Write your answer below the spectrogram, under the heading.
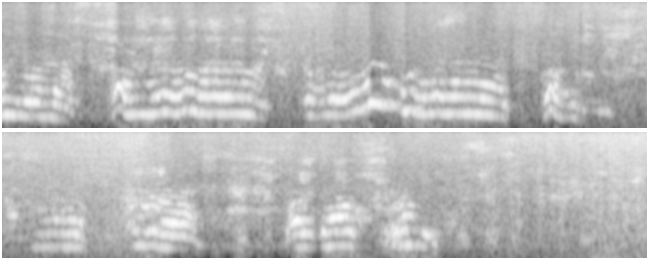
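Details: Vocal female Siberian Husky, Mila, during her bath and blowout at a grooming session: warbling, wavering woo-woo moans in the first half, then choppy short whines, giving way to a rushing blower or spray hiss.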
